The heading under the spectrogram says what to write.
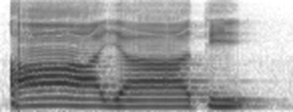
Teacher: یہاں پر حمزہ کو بھی لمبا کریں گے، یا کو بھی ، کیونکہ دونوں کے اوپر کھڑا زبر ہے، آیاتی ربہم الا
